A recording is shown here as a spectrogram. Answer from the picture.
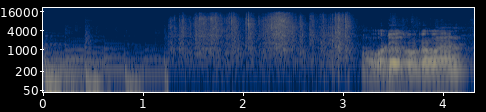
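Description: Background music fading out in the first second, then a couple of seconds of rustling, crinkling handling noise, and a short burst of voice near the end.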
